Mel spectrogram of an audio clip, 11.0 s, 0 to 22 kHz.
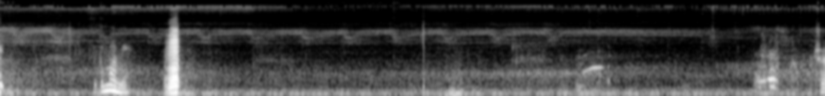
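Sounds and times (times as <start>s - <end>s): steady low hum: 0.0s - 11.0s
faint rising chirp: 3.6s - 11.0s.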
